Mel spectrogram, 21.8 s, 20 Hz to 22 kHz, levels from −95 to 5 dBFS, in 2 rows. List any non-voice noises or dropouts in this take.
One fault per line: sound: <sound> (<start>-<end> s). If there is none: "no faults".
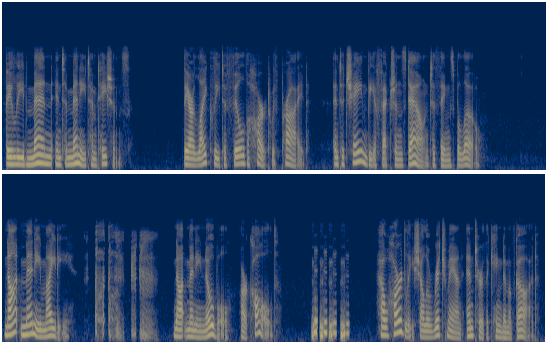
sound: throat clearing (12.5-14.1 s)
sound: laugh (17.1-17.8 s)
